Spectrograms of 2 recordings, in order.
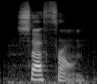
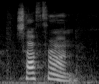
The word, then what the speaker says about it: saffron: Açafrão em inglês, saffron. É só a gente não falar o A, né? Açafrão, saffron, ok?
